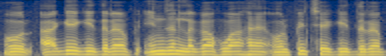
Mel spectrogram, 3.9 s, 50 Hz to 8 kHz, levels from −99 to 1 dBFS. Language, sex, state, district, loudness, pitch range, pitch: Hindi, male, Rajasthan, Bikaner, -12 LUFS, 145-155 Hz, 155 Hz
